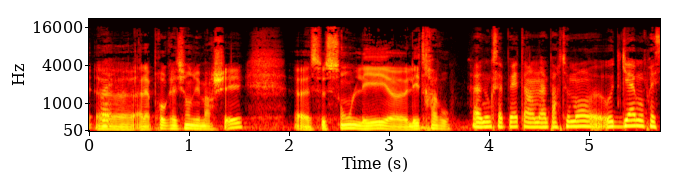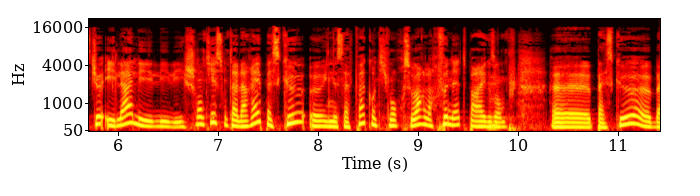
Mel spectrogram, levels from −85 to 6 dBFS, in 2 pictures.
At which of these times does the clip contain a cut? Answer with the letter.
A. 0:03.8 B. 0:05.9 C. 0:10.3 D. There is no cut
A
